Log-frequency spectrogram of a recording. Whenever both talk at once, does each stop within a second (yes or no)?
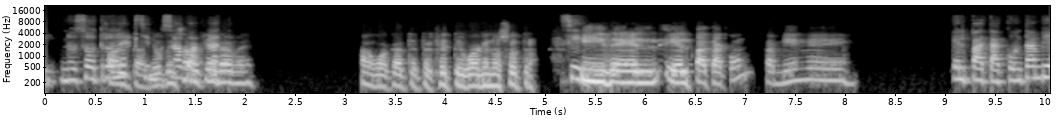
no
